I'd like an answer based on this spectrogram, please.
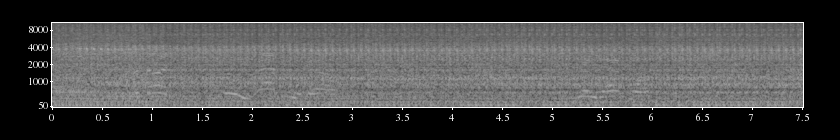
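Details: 1972 Cushman Truckster, small engine revved with the air filter off and spark testers in line on a cool day (about 8°C); it stumbles and pops, still misfiring around 3000 rpm after new coils, though the spark looks more consistent. Cause unknown.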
